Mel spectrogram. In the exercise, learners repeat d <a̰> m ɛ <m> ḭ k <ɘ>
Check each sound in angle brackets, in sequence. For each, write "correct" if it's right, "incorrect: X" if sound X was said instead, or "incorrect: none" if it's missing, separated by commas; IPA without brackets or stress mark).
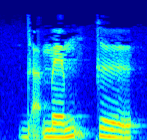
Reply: correct, correct, correct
